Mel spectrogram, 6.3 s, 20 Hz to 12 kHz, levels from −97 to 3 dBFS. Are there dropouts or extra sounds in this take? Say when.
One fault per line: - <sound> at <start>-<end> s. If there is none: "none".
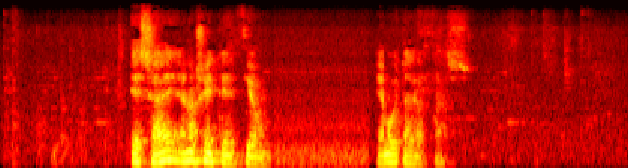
none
